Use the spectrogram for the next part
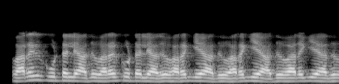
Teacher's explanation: முழுமையாக ஒரு மாத்திரை அளவில் ஒலிக்காமல் அரை மாத்திரை அளவாக குறைந்து ஒலிக்கிறது. அதுவும் முழுமையாக ஒலிக்கல. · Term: குற்றியல் இகரம்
